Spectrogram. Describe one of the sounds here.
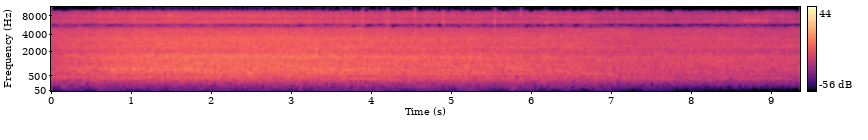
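A large crowd cheers and roars steadily in a big arena, slowly fading.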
